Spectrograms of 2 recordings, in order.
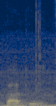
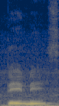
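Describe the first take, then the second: First: It is said as 'padme' with a d sound. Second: It is said as 'peme' with no d sound. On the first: This follows the Sanskrit transliteration. The speaker calls it right. "c'est padme" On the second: This is the habitual Tibetan reading. The speaker calls it wrong. "c'est pas pe me"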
